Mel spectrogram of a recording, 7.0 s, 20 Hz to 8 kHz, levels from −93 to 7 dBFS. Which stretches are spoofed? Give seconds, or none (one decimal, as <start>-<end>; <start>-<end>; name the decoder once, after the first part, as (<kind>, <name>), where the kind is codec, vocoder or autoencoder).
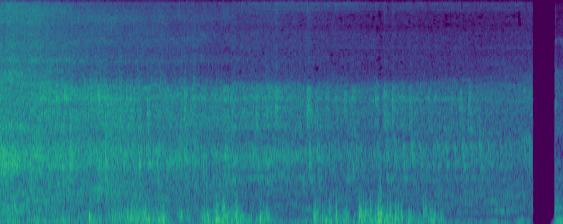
0.9-2.9 (codec, SNAC)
